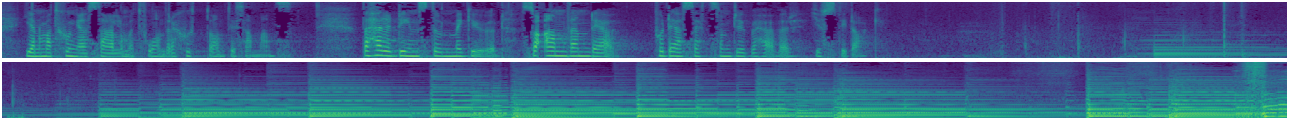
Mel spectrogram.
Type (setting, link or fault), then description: setting, large echoing room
